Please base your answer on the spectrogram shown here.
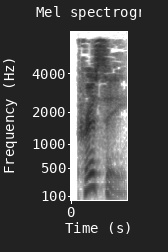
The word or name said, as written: prissy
